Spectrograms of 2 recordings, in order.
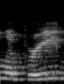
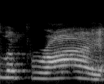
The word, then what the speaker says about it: L'BRI: i told her i don't know it's some labrie lebron i don't know how to say it she's like oh that's lebron i've been telling you for so long that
